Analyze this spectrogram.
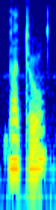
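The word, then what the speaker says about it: Watteau: fascinante cette dégringolade d'elour on prononce vateau bah je crois un docteur W j'ai appris comme ça moi vateau il y a les Watou Watou et il y a vateà ça n'a aucun rapport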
